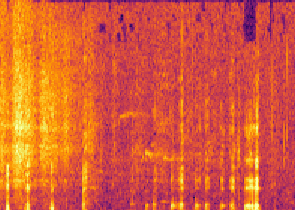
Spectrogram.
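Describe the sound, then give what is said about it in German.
A person mimics a goat with a string of nasal, wavering bleats, fairly loud, the quavering cries rising into a strained final burst. “Ich gebe den Ziege!”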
